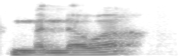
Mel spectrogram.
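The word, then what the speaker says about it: Mānoa: Manoa.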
